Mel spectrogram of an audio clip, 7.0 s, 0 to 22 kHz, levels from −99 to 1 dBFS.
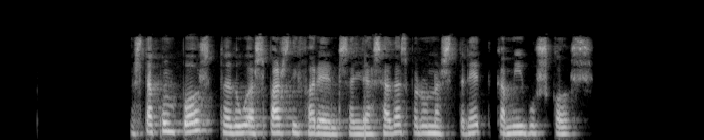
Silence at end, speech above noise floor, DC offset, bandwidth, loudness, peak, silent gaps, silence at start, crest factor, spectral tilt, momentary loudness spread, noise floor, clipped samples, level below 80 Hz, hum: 1.15 s; over 66 dB; under 0.1%; 7.8 kHz; -25 LUFS; -6 dBFS; 4.90-4.96 s; 1.3 s; 20 dB; -4.5 dB/octave; 8 LU; under -90 dBFS; under 0.1%; -66 dBFS; none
